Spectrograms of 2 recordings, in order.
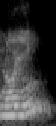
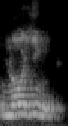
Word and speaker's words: knowing: known look at that knowing not knowing knowing the W is silent here the K is also silent here knowing knowing knowing video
